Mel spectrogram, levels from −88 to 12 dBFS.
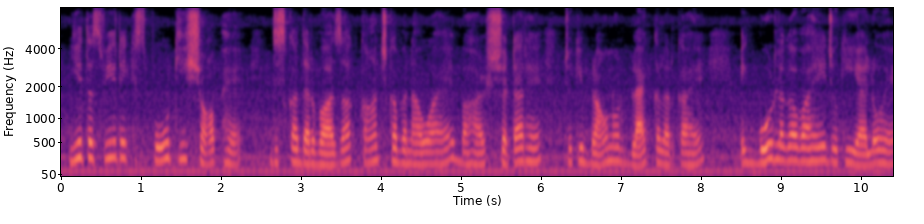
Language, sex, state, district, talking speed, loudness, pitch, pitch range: Hindi, female, Jharkhand, Sahebganj, 195 wpm, -23 LUFS, 185 Hz, 165-210 Hz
